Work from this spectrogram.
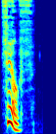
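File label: "filth", British English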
